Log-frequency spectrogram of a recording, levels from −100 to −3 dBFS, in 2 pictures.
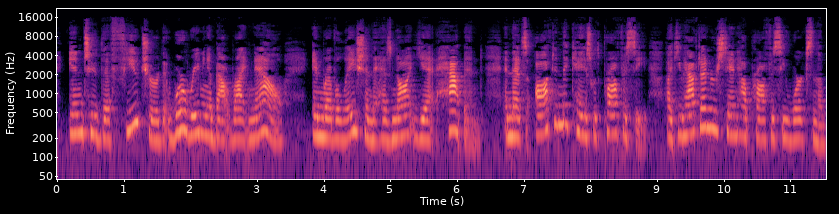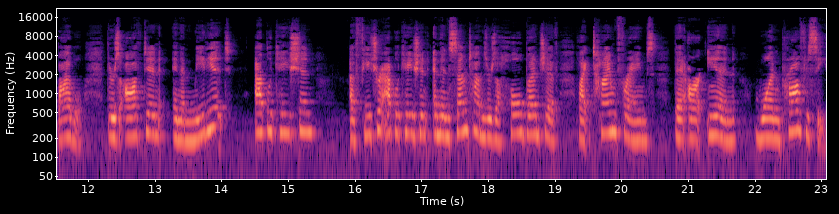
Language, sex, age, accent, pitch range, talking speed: English, female, 40-59, American, 185-235 Hz, 150 wpm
